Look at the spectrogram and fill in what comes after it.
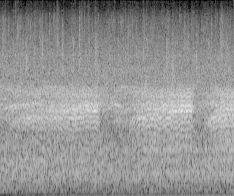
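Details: Orange-thighed frog south of Atherton, far north Queensland. A steady, bleating, mid-pitched tone holds for about two seconds, pauses briefly, then resumes over constant hissing background noise.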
